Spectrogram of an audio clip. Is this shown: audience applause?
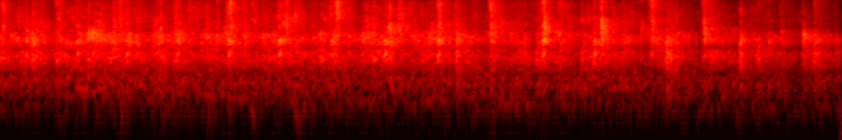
yes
